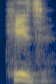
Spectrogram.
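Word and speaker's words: his: ठीक है, फ्रोम, इसे पढ़ेंगे हम फ्रोम हिज। ठीक है, इसे हिस नहीं पढ़ना है, हिज पढ़ेंगे।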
